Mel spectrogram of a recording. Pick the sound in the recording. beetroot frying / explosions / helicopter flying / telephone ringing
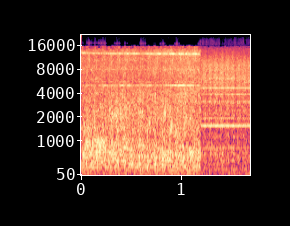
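helicopter flying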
